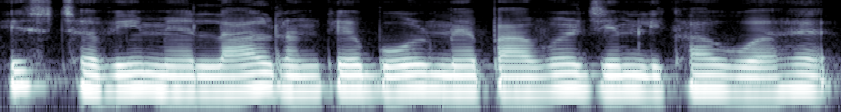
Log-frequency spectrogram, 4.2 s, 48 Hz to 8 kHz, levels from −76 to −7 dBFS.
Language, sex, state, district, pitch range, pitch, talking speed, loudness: Hindi, male, Assam, Kamrup Metropolitan, 130-140 Hz, 135 Hz, 185 wpm, -11 LUFS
